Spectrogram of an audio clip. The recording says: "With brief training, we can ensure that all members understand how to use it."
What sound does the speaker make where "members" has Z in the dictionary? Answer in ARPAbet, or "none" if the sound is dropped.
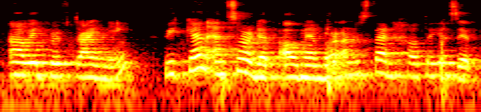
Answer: none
